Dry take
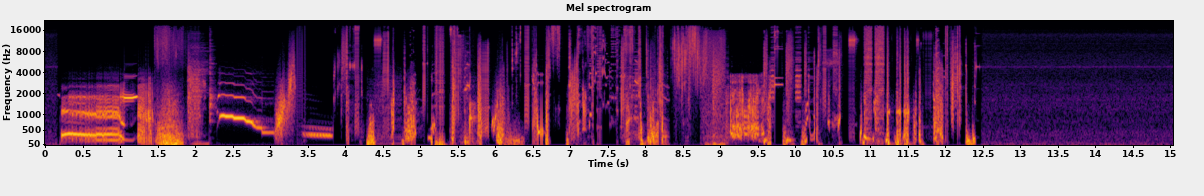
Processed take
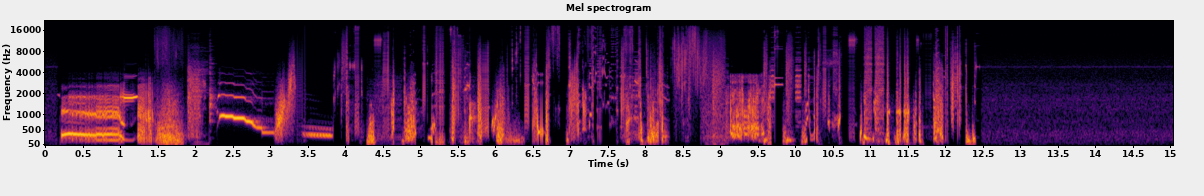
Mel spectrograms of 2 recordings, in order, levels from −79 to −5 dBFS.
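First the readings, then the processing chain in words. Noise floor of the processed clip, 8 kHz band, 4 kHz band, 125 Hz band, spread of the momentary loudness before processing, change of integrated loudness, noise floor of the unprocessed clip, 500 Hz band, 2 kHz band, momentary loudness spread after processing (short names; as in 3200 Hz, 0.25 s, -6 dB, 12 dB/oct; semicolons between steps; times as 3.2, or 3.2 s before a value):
-53 dBFS, -8.0 dB, -4.0 dB, -5.5 dB, 9 LU, -1.5 dB, -49 dBFS, 0.0 dB, -1.0 dB, 12 LU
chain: HPF 160 Hz 12 dB/oct; high shelf 5200 Hz -11.5 dB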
